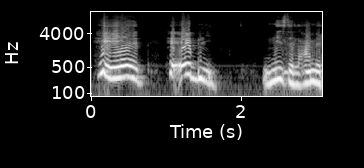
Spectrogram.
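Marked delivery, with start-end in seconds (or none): 0.1-1.7 higher-pitched cry of alarm; terrified. A narrator's reading. Father finding his son in the pool, terrified. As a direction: call out to the child in horror. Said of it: "اتسمر بمكانه برعب وقال".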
